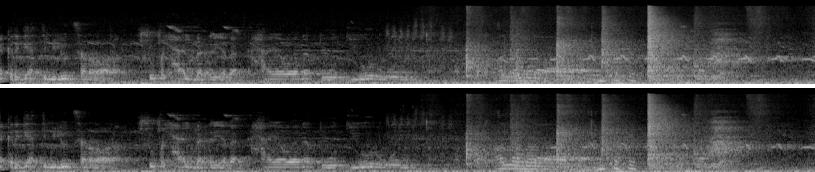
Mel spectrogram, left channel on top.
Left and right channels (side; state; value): both; normal; correlation 0.65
